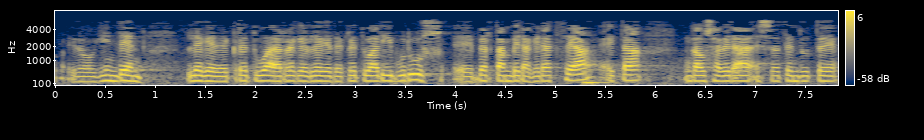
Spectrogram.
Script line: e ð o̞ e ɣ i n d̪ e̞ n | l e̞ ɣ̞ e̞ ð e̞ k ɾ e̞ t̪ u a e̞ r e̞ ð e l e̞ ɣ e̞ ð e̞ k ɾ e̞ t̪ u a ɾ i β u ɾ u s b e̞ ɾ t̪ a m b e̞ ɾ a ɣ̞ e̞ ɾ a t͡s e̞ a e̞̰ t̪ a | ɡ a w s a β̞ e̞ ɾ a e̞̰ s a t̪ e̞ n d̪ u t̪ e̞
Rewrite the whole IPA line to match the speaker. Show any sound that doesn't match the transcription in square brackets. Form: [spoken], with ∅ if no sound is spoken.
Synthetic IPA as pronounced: e ð o̞ e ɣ i n d̪ e̞ n | l e̞ ɣ̞ e̞ ð e̞ k ɾ e̞ t̪ u a e̞ r e̞ [ɣ] e l e̞ ɣ e̞ ð e̞ k ɾ e̞ t̪ u a ɾ i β u ɾ u s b e̞ ɾ t̪ a m b e̞ ɾ a ɣ̞ e̞ ɾ a t͡s e̞ a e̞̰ t̪ a | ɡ a w s a β̞ e̞ ɾ a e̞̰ s a t̪ e̞ n d̪ u t̪ e̞

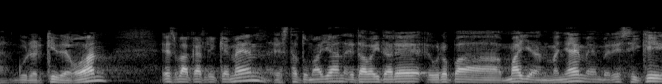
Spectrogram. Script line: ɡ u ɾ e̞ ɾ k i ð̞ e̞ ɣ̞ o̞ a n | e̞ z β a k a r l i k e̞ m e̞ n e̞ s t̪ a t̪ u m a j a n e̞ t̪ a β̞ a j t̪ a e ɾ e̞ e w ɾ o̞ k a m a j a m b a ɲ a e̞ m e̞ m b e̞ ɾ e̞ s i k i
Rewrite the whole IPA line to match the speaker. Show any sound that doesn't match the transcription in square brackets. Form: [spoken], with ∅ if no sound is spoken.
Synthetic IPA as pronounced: ɡ u ɾ e̞ ɾ k i ð̞ e̞ ɣ̞ o̞ a n | e̞ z β a k a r l i k e̞ m e̞ n e̞ s t̪ a t̪ u m a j a n e̞ t̪ a β̞ a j t̪ a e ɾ e̞ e w ɾ o̞ [p] a m a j a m b a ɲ a e̞ m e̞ m b e̞ ɾ e̞ s i k i

